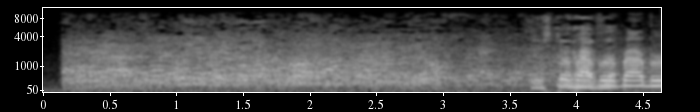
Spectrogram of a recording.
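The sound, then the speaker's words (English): A dense murmur of many voices chattering at once, steady and fairly loud: a party crowd sound effect. Near the end a few brighter, clearer voice bursts rise above the hubbub. “Well, I always have the party crowd sound.”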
